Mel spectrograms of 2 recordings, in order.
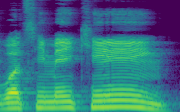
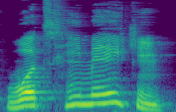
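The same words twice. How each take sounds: First: The voice rises at the end. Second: The voice falls at the end. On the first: The speaker calls it wrong. "We don't say" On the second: The speaker calls it right. "the intonation is falling"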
